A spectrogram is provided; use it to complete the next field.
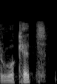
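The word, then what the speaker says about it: rkt: Mesos, or LXC or LKT, which we can pronounce Rocket.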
